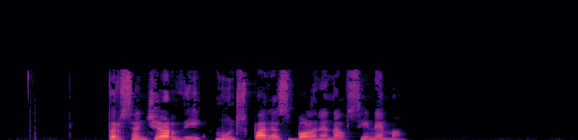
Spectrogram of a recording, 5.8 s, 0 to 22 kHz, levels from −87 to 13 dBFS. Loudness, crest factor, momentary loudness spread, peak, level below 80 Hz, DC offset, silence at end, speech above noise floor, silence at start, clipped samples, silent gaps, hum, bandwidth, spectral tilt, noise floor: -27 LUFS; 24 dB; 13 LU; -4 dBFS; -80 dBFS; under 0.1%; 1.75 s; 57 dB; 1.1 s; under 0.1%; none; none; 11.5 kHz; -5 dB/octave; -83 dBFS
